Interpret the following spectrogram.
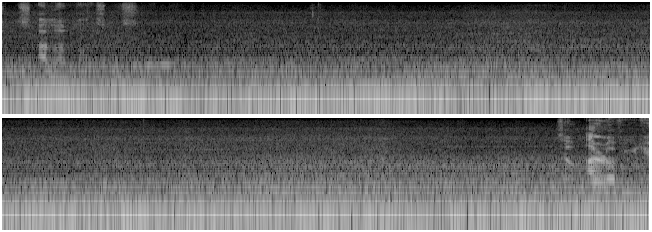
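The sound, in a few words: car engine with small turbo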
